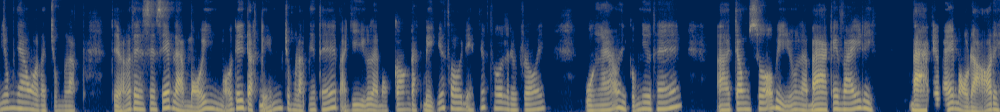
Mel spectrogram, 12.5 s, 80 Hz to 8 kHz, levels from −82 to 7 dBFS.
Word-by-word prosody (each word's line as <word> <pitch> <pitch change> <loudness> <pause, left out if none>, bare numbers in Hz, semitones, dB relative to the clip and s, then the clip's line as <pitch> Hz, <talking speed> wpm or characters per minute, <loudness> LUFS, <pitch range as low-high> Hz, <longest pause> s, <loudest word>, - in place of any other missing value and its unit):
giống 180 +3 -2
nhau, 175 -3 +2
hoặc 140 -3 0
là 130 - -1
trùng 125 0 -9
lặp, 125 -1 -2 0.4
thì - - 0
bạn - - 0
có 155 - +1
thể 165 -1 +2
xem 160 0 -2
xét 190 +4 +3
là 155 -7 +3
mỗi 120 +11 +1
mỗi 135 +2 -2
cái 195 +3 +3
đặc 145 -6 +2
điểm 170 +7 -2
trùng 165 -6 -4
lặp 125 0 -2
như 150 - -3
thế, 160 +7 +1
bạn 205 - -4
chỉ 140 0 -2
giữ 130 +1 -1
lại 135 -3 +1
1 120 0 -7
con 150 +1 -1
đặc 135 -3 -3
biệt 125 -2 -1
nhất 185 +2 -2
thôi, 170 -2 +1
đẹp - - -3
nhất 205 0 -4
thôi 180 -1 -1
là - - -2
được 140 - -1
rồi. 150 +5 -1 0.5
Quần 130 +1 -1
áo 145 +9 +1
thì 180 - +2
cũng - - -4
như 170 +2 0
thế, 175 +8 0 0.4
à, 135 +1 +1
trong 160 +1 +2
số 165 +1 +2
ví 180 -7 +3
dụ 125 +3 -2
như - - -1
là 135 -3 0
3 150 +2 +5
cái 165 +3 0
váy 160 +3 +2
đi, 180 -5 0 0.4
3 135 -2 +5
cái 145 - 0
váy 150 +5 +2
màu 150 -8 +3
đỏ 105 +5 +4
đi. 150 -1 0
150 Hz, 295 wpm, -22 LUFS, 135-170 Hz, 0.5 s, 3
